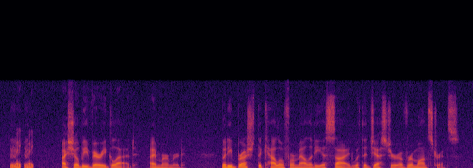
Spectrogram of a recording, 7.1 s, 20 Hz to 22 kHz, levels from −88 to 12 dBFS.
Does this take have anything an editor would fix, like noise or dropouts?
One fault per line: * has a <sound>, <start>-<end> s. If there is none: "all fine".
* has a laugh, 0.2-0.5 s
